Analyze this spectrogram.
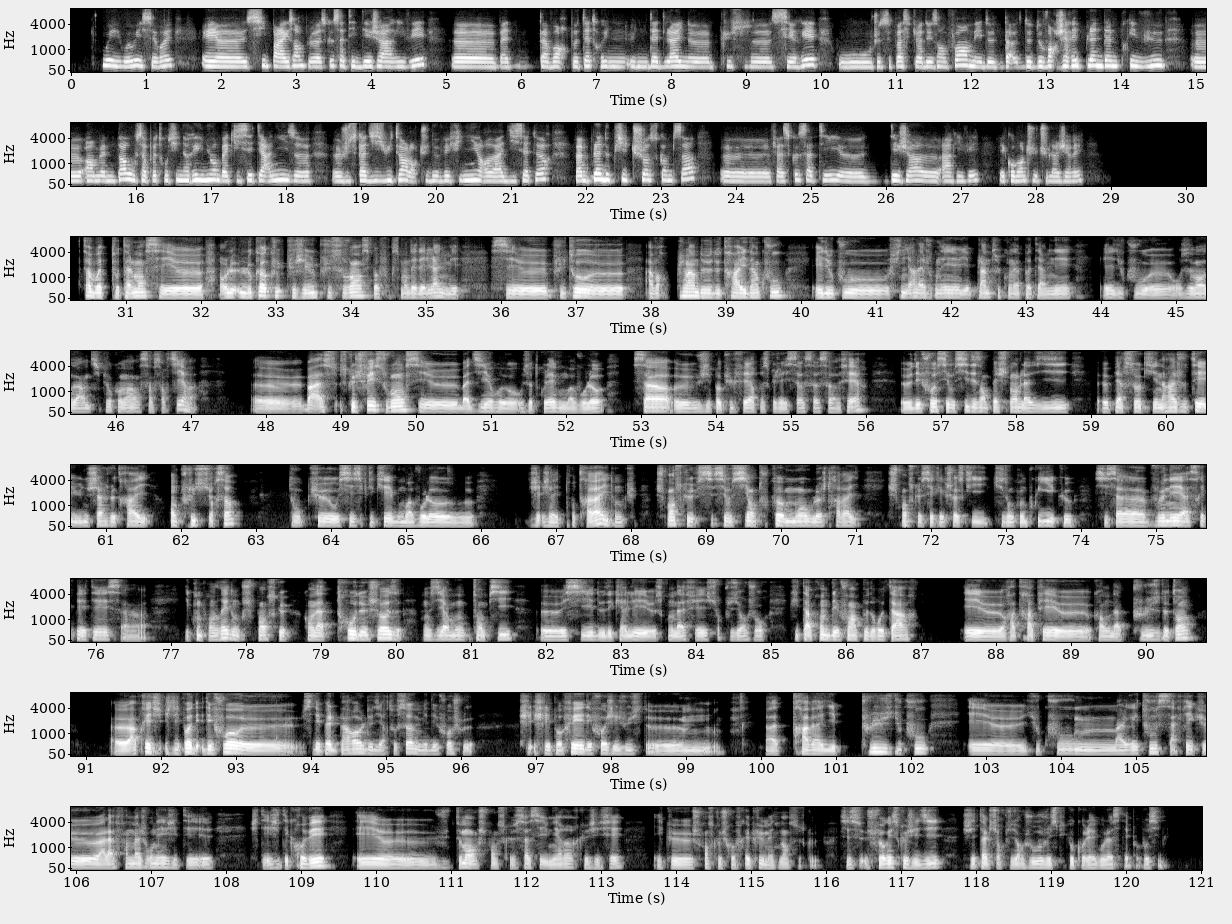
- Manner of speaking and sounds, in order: tapping; drawn out: "coup"; drawn out: "heu"
- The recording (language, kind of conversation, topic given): French, podcast, Comment gères-tu ton équilibre entre vie professionnelle et vie personnelle au quotidien ?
